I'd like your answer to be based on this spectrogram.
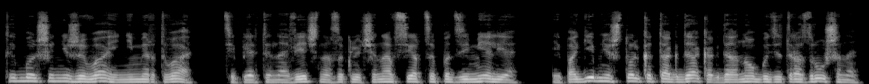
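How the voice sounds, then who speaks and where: A man voicing a devoted female lava dungeon keeper who speaks in a low, soft, purring, obedient way. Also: normal speed, dry recording, clean studio sound, close to an everyday voice. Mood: proud. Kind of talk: audiobook character voice.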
